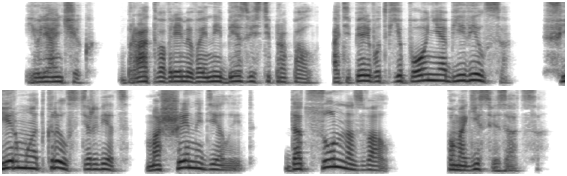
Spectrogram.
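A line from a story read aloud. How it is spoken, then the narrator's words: Tipsy confidential whisper. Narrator (Russian): после третьей рюмки доверительно шептал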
